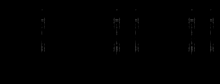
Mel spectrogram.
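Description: Near silence, broken by four faint, short ticks.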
